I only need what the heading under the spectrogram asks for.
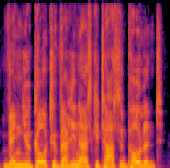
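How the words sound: It is spoken with a German accent.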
